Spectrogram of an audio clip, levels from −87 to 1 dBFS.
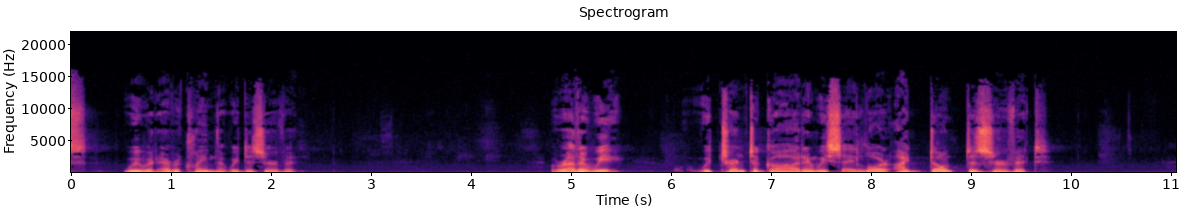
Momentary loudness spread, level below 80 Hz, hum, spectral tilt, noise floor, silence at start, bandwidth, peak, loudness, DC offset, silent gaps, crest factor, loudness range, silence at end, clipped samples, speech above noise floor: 14 LU; -50 dBFS; none; -4.5 dB/octave; -63 dBFS; 0 s; 15 kHz; -6 dBFS; -23 LUFS; under 0.1%; none; 20 dB; 8 LU; 1.3 s; under 0.1%; 40 dB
